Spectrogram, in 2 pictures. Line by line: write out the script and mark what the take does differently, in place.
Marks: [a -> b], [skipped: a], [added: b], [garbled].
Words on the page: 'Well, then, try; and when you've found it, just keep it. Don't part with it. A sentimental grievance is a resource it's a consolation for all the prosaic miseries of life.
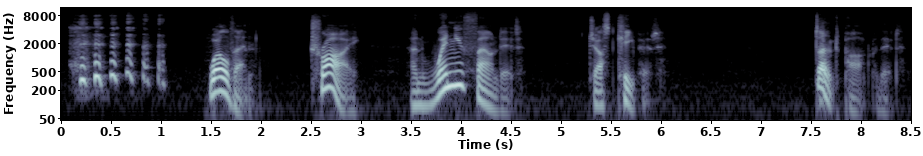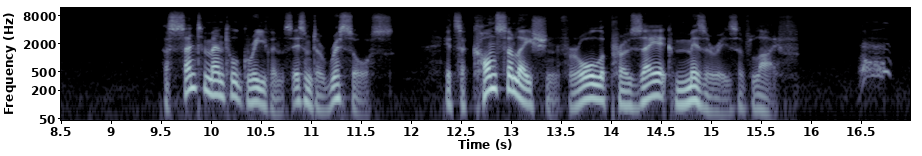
'Well, then, try; and when you've found it, just keep it. Don't part with it. A sentimental grievance [is -> isn't] a resource it's a consolation for all the prosaic miseries of life.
